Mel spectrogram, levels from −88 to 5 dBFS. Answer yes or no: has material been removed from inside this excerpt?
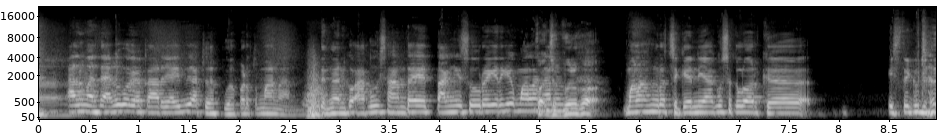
yes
